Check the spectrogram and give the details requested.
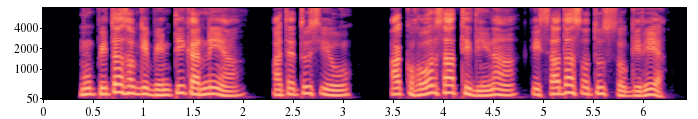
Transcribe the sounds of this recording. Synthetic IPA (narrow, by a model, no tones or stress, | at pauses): mũpɪt̪as̬oːɡibɪ̃nt̪ikɐɾnia | ɐt̪ɛt̪ʊsɪjo | ɐkɦoːɾsaːt̪ʰid̪iːɽ̃akisɐd̪asot̪ʊssoːɡiɾɪjaː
